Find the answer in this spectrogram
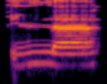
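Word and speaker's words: إلا: The word إِلَّا means except for. It is one word. The correct stress is on حركة الهمزة, an acceptive particle.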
